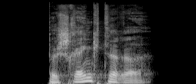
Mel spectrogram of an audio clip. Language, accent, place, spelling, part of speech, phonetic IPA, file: German, Germany, Berlin, beschränktere, adjective, [bəˈʃʁɛŋktəʁə], De-beschränktere.ogg
- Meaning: inflection of beschränkt: 1. strong/mixed nominative/accusative feminine singular comparative degree 2. strong nominative/accusative plural comparative degree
